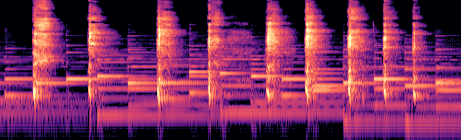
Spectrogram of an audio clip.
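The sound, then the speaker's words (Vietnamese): A man coughs violently in a long run of dry, harsh hacking bursts, about ten of them at a steady, rapid rhythm, over a faint steady tonal background. “Nghiêm Phúc đột nhiên ho khan dữ dội.”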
